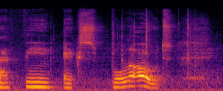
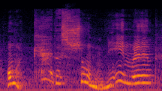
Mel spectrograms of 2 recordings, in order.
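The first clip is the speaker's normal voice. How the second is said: delighted gasp; 10 semitones higher than usual. Acted. Sudden delighted reaction in sketch.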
